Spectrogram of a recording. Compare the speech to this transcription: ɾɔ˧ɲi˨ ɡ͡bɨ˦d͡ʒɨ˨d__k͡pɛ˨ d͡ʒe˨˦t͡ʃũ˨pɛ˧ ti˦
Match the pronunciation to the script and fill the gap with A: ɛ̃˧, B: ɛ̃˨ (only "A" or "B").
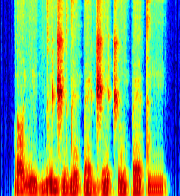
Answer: A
